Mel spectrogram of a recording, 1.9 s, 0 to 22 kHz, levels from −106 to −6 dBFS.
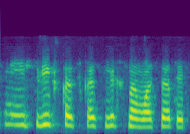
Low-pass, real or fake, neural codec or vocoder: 7.2 kHz; fake; vocoder, 22.05 kHz, 80 mel bands, HiFi-GAN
